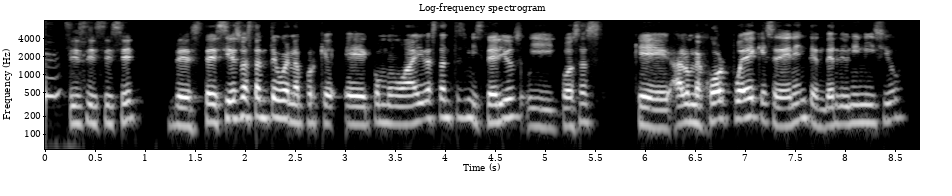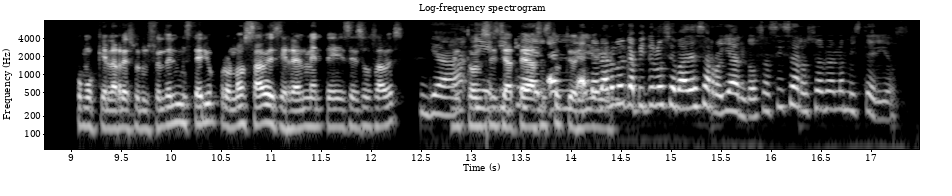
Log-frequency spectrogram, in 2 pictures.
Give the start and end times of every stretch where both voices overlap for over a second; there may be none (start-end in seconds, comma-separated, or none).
12.8-14.4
